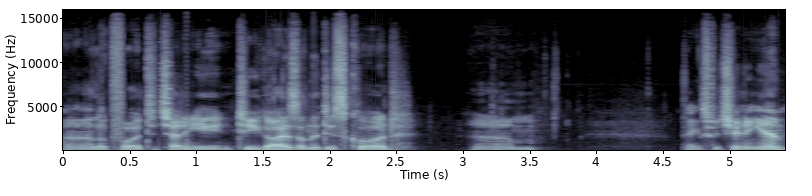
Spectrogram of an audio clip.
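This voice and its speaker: A man with an Australian accent, fairly high in pitch and monotone with flat intonation, on a very clean recording with a silent background. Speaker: visual effects compositor. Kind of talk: live-stream tutorial. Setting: live stream. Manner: hesitant, many fillers.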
